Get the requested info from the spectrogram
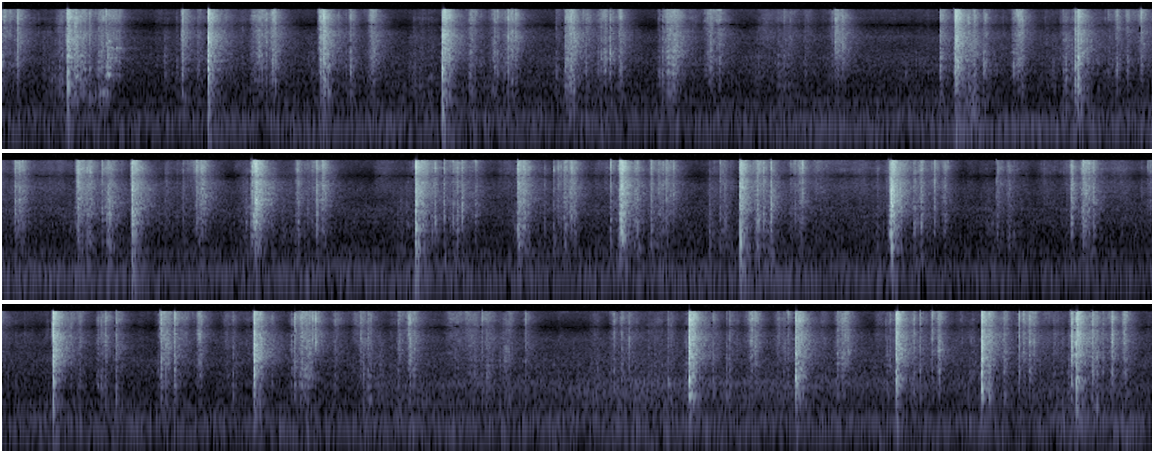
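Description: Cast vinyl wrap film being pulled up from a boat's hull and re-laid by hand, snapping off the surface in sharp cracks at irregular intervals, roughly one a second, over a steady low hum.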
